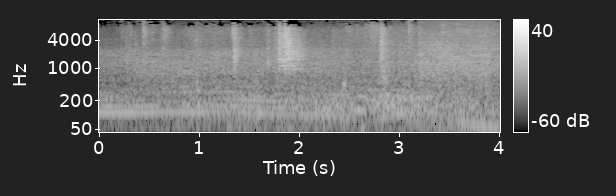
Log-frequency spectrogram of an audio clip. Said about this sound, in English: The man was now smiling, ear to ear. The bus door opened, and he quickly hopped in.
